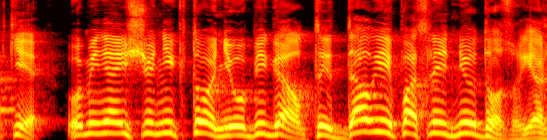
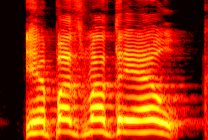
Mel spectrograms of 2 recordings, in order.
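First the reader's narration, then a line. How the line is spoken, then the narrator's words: Shouting. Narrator (Russian): кричал Эрни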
